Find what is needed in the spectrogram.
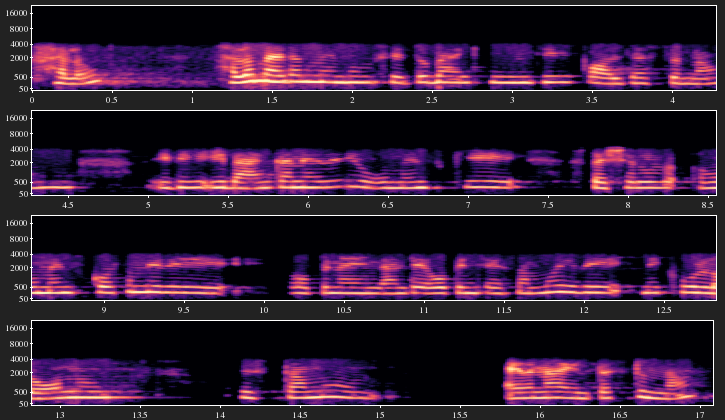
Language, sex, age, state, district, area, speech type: Telugu, female, 18-30, Andhra Pradesh, Kakinada, urban, conversation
